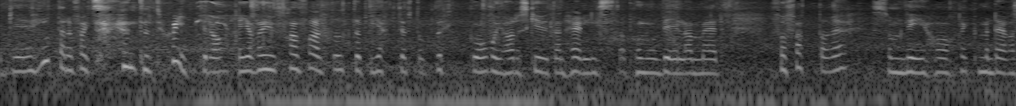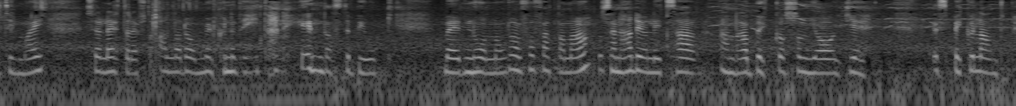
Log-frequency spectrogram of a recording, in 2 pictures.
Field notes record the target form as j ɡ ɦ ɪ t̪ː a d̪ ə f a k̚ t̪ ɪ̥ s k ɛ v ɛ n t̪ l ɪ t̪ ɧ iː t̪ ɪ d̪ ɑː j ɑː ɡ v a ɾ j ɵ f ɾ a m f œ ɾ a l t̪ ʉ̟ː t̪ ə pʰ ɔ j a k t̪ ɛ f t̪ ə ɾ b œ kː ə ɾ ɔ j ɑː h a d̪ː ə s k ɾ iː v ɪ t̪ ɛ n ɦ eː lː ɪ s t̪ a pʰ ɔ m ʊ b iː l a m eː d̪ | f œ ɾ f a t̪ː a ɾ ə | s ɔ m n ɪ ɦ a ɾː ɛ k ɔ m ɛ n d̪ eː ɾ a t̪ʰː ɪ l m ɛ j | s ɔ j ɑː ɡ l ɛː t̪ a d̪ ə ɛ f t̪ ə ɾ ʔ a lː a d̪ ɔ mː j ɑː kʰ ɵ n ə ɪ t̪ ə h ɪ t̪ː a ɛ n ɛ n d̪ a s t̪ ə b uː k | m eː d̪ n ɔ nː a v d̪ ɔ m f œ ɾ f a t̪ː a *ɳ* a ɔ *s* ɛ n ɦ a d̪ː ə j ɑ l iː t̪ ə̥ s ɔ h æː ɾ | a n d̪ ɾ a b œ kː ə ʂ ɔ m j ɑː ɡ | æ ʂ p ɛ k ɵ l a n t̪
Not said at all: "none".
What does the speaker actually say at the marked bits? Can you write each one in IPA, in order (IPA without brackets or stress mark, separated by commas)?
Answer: ɳ, s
